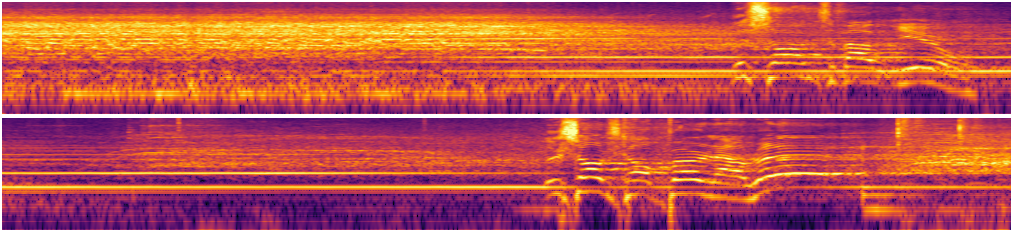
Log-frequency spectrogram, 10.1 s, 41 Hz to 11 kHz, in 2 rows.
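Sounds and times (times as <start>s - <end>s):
electric guitar feedback tone: 0.0s - 10.0s.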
